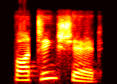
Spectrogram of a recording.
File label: "potting shed", Indian; Dictionary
